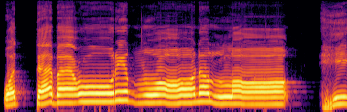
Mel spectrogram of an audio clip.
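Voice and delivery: রিদওয়ানাল্লাহ with the la stretched three counts, slow; three-count lengthening. Shown as a demonstration. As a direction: draw out the lah of রিদওয়ানাল্লাহ long before the stop. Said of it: "তিন আলিফ টান হয়ে গেছে".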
